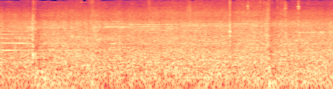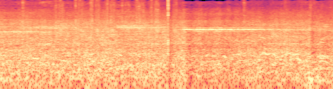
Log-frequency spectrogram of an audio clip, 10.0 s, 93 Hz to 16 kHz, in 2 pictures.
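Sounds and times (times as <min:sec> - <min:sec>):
traffic hum: 0:00.0 - 0:10.0.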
